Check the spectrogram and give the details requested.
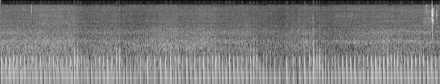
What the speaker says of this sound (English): So I can blip the throttle a little bit more here.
